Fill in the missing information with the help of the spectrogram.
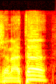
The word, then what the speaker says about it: Jonathan: So it's because of him, because Jonathan, well, in French it's Jonathan. So my name, my nickname would be Joe in French, but in English, it'd be John.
